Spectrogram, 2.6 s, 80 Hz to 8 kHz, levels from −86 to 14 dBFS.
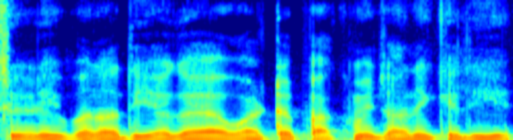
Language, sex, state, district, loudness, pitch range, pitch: Hindi, male, Jharkhand, Ranchi, -13 LUFS, 95-100 Hz, 95 Hz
